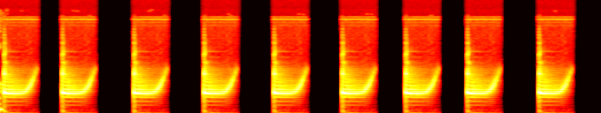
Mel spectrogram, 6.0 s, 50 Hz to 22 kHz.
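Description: Cartoon sound effect: a short tone that sweeps upward in pitch, repeated in an even loop about every 0.7 s, nine times.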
